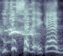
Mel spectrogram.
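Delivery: high, helpless laughing accusation. Real, not acted. Host catching co-host repeating the slip, laughing.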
